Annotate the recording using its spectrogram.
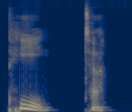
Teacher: cuando estoy en la P y la T, desactivo la voz.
